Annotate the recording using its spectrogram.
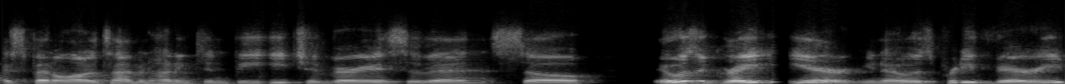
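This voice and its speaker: Talking at a very fast pace, a man with an American accent uses a fairly high pitch over a quiet background. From Southern California. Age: 40s. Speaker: surf commentator and event host. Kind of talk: interview answer. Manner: energetic, enthusiastic.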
